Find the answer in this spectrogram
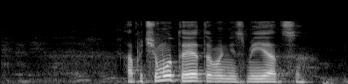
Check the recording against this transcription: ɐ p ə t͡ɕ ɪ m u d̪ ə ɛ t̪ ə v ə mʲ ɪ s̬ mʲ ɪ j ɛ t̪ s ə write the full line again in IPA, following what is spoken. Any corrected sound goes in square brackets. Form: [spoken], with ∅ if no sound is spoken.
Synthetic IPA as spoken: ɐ p ə t͡ɕ ɪ m u [t̪] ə ɛ t̪ ə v ə [nʲ] ɪ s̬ mʲ ɪ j [a] t̪ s ə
